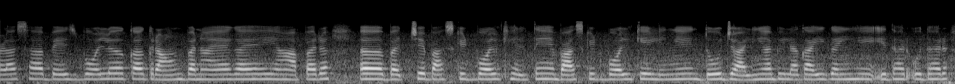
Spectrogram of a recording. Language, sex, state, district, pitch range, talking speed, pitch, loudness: Hindi, female, Rajasthan, Churu, 235-250 Hz, 155 wpm, 240 Hz, -19 LUFS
